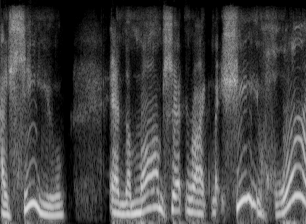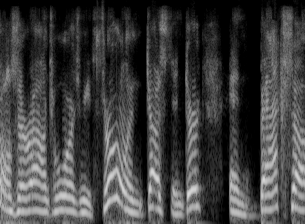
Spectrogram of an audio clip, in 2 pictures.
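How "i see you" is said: words gently eased out. Retelling talking to a little one peeking from behind a bush: very softly spoken. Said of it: "And I go very softly".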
